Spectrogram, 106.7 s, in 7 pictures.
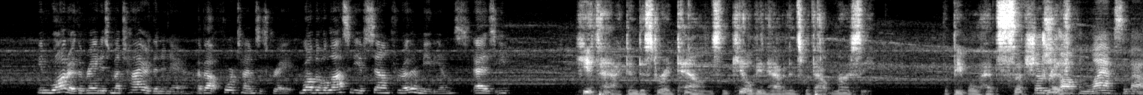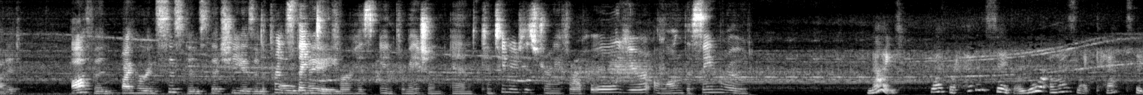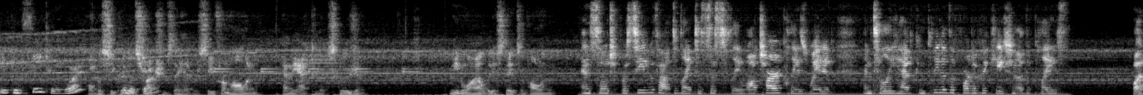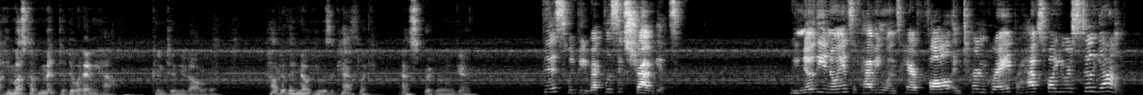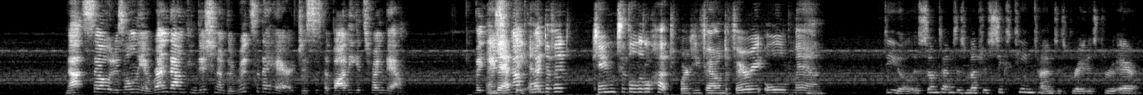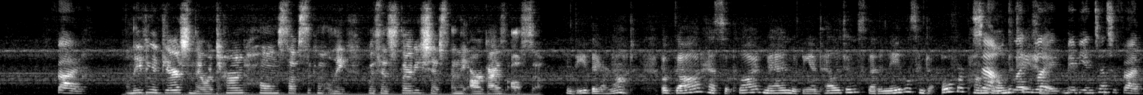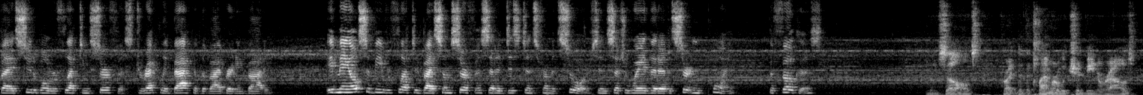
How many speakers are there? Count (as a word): nine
